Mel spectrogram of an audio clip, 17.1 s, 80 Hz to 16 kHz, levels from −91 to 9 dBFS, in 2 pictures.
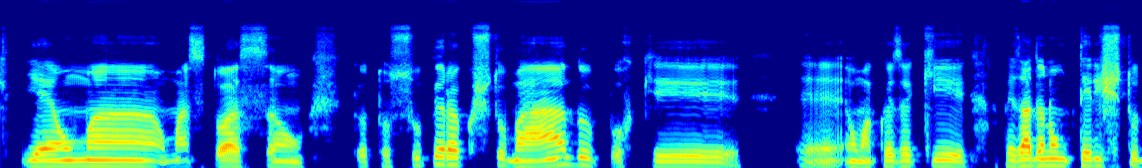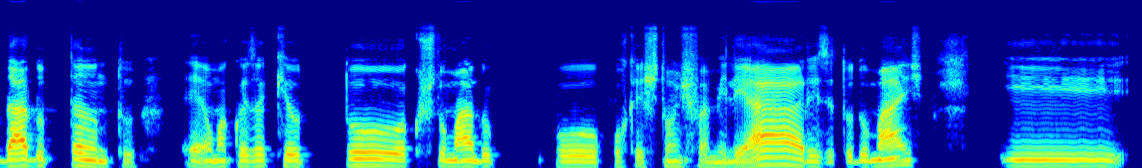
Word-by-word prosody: e 130 - -1
é 125 0 +6
uma 130 0 +3
uma 120 +3 -5
situação 110 - -1 0.4
que - - -15
eu - - -7
tô - - -15
super 165 -1 -1
acostumado, 150 +1 +2
porque, 115 -2 -5 0.4
eh, 245 +2 -7
é - - -11
uma 115 0 -1
coisa 125 0 -4
que, 125 -2 -3 0.2
apesar 135 +2 +5
de 145 - +2
eu - - +4
não 145 -1 +3
ter 140 0 -2
estudado 135 - +3
tanto, 130 -5 0 0.4
é - - -3
uma 120 0 -3
coisa 125 0 -4
que 125 - -11
eu 125 -1 0 0.3
tô 145 -2 +3
acostumado, 125 -1 -1 0.4
por 115 -1 -2
por - - -10
questões 115 0 -7
familiares 130 +2 +2
e 110 - -12
tudo 125 0 -7
mais, 85 -10 +1 0.6
e 130 -1 -2
125 Hz, 135 wpm, -25 LUFS, 120-135 Hz, 0.6 s, é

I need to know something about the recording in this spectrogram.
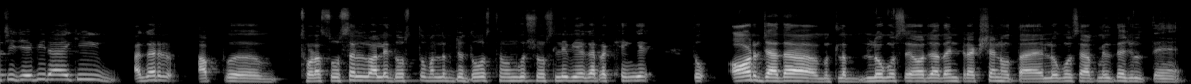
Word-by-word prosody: चीज़ 225 -2 -7
ये 215 0 +3
भी 235 +3 -7
रहा 230 -1 0
है 220 0 0
कि 235 +2 -7 0.5
अगर 195 +4 +1 0.4
आप 145 0 -2 0.9
थोड़ा 155 +1 +3
सोशल 170 +4 -1
वाले 175 0 +4
दोस्त 170 +1 -4
तो 180 - -5
मतलब 165 -1 -4
जो 170 - -1
दोस्त 175 +3 -3
हैं 170 - -3
उनको 170 +1 -1
सोशली 170 +1 -2
भी 175 0 +1
अगर 170 0 0
रखेंगे, 175 +3 -1 0.5
तो - - -6 0.2
और 190 +2 +8
ज़्यादा 160 -3 +7
मतलब 140 0 -6 0.2
लोगों 165 0 +2
से 160 -1 -3
और 155 0 +2
ज़्यादा 155 0 +1
इंटरेक्शन 155 +1 -2
होता 135 -3 0
है, 135 - +1
लोगों 150 +2 -2
से 155 0 -3
आप 145 0 0
मिलते-जुलते 150 -2 -3
हैं। 130 -2 -6
165 Hz, 190 wpm, -23 LUFS, 155-175 Hz, 0.9 s, और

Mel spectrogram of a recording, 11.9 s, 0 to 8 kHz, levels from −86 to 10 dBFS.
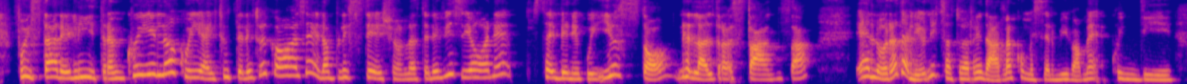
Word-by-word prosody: puoi 275 +1 +3
stare 260 -2 +3
lì 250 +1 +2
tranquillo, 335 - +2
qui 250 - -1
hai 200 -1 0
tutte 245 +2 -1
le 230 +2 0
tue 365 +9 -4
cose, 315 +1 +1
hai 370 - -2
la 230 -1 0
PlayStation, 225 -5 -3
la 190 0 -2
televisione, 255 - -2
stai 255 -9 0
bene 205 -2 0
qui. 195 +4 -3
Io 325 +4 +2
sto 320 - 0
nell'altra 205 -6 +2
stanza;" 180 +3 -1 0.4
e - - -2
allora 245 -9 +4
da - - +3
lì, 175 -5 +1
ho - - -1
iniziato 215 - -3
a - - +4
arredarla 205 -1 +2
come 220 -7 -5
serviva 170 0 -3
a - - -7
me, 205 +3 -5
quindi 175 -5 -4
225 Hz, 175 wpm, -16 LUFS, 195-275 Hz, 0.4 s, allora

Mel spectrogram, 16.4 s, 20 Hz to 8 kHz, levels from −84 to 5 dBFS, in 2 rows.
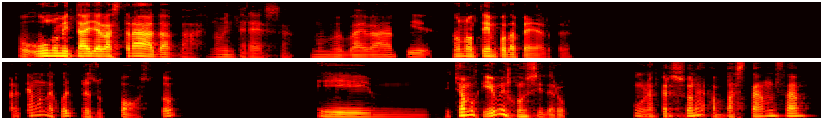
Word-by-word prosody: u 125 +4 0
uno 140 -1 +5
mi 135 -2 +5
taglia 130 -1 +9
la 125 0 +8
strada, 125 -3 +4
bah, 95 -4 -23
non 100 0 -22
mi 105 - -12
interessa, 95 -2 -17 0.2
non 100 0 -18
v 100 0 -15
vai 100 0 -8
avanti, 105 +1 -10 0.2
non 125 +1 -6
ho 125 -1 +2
tempo 125 -2 +2
da 105 -1 0
perdere. 90 +1 -9 2.6
Partiamo 160 +7 -12
da 185 - -10
quel 135 +2 -7
presupposto 100 -5 -11 1.4
e, 110 -2 -3
mhmm, 100 -1 -23
diciamo 170 - +2
che - - -12
io - - +4
mi 225 -3 +2
considero 105 -4 -8 0.6
una 125 -5 -11
persona 130 - -6
abbastanza 135 +6 -5
115 Hz, 120 wpm, -24 LUFS, 100-130 Hz, 2.6 s, taglia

